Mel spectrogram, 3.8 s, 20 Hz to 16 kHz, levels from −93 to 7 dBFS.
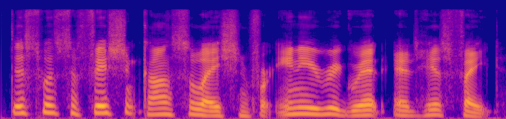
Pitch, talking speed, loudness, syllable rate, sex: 170 Hz, 160 wpm, -19 LUFS, 4.9 syllables/s, male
